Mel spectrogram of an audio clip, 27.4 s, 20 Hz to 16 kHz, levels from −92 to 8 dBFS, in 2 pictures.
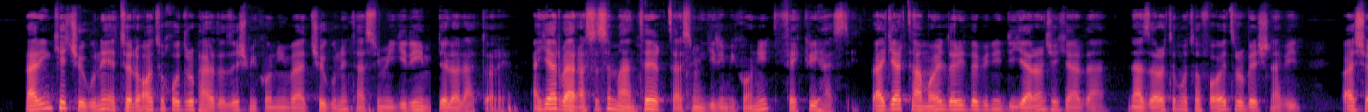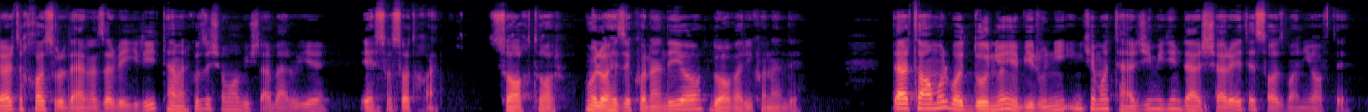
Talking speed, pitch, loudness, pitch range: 155 wpm, 110 Hz, -26 LUFS, 100-135 Hz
